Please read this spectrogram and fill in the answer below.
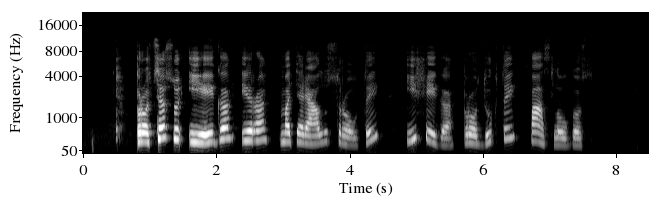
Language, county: Lithuanian, Vilnius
